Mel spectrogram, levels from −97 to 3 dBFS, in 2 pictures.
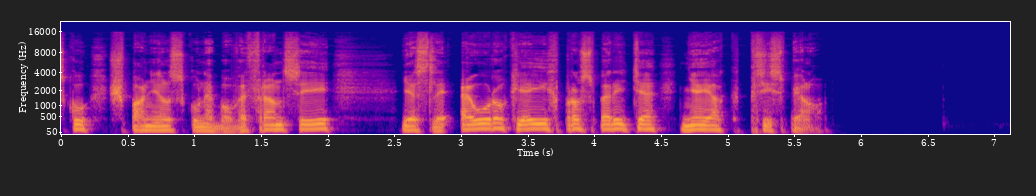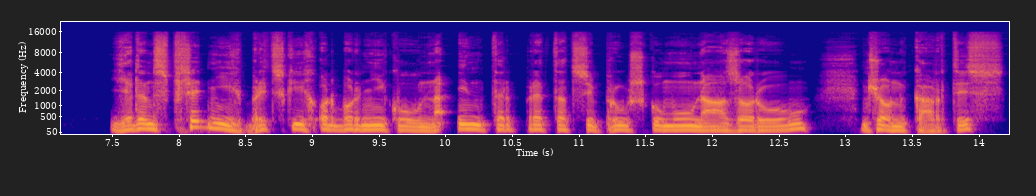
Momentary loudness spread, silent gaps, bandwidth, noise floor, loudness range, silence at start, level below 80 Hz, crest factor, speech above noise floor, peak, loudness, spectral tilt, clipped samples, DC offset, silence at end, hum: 6 LU; none; 16 kHz; -89 dBFS; 4 LU; 0 s; -48 dBFS; 20 dB; 66 dB; -4 dBFS; -24 LUFS; -5 dB/octave; under 0.1%; under 0.1%; 0.05 s; none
